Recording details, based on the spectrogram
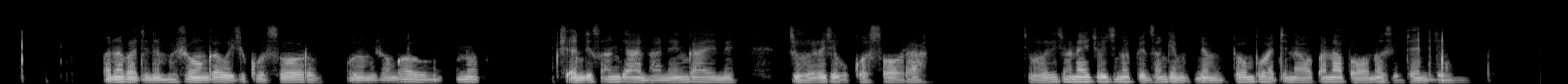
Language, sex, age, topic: Ndau, male, 18-24, health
